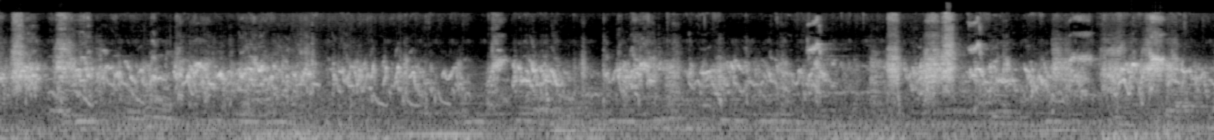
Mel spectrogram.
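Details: Pet budgerigars kept for breeding, chattering together in a dense, continuous wash of scratchy chirps and squawks with no pauses.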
